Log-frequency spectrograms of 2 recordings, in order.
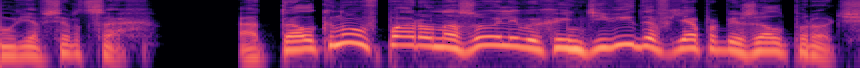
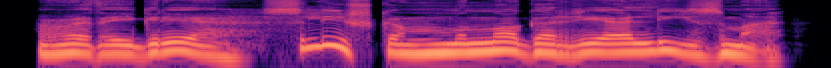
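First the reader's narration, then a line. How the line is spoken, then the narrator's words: Hissed through clenched teeth. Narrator (Russian): прошипел сквозь сжатые зубы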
